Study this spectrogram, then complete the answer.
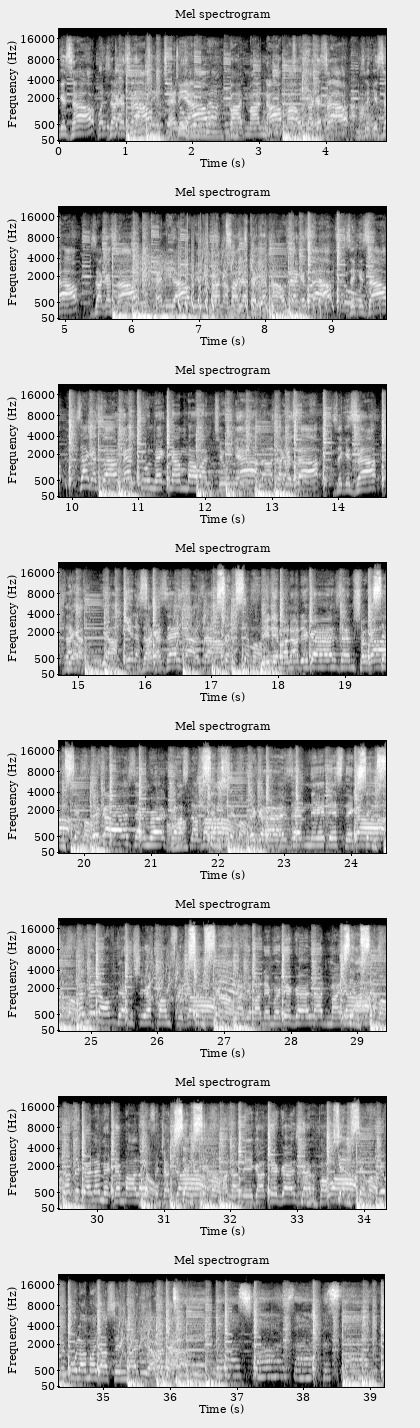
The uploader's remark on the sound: LIVE AUDIO CLIPS FROM FAYAH SUNDAYS HOLLYWOOD. SORRRY ABOUT THE SHORT CLIPS.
